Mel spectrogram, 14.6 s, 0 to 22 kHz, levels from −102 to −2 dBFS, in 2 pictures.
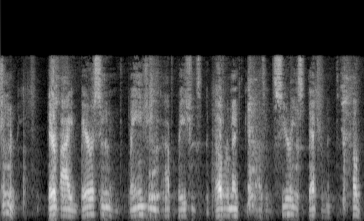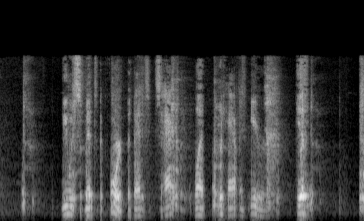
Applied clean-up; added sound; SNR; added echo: neural mask model RNNoise.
